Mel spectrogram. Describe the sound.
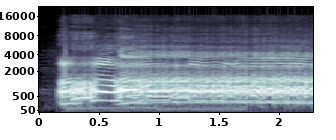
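Two people screaming together, a loud sustained and wavering vocal cry that starts abruptly and holds for about two seconds without any spoken words.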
